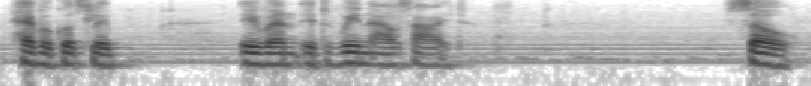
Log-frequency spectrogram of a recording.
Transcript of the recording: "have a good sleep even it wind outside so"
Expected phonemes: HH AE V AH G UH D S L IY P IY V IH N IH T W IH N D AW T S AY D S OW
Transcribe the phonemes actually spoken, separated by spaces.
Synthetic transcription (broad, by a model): HH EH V AH G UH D S L IY P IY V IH N IH T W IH N AW T S AY D S OW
